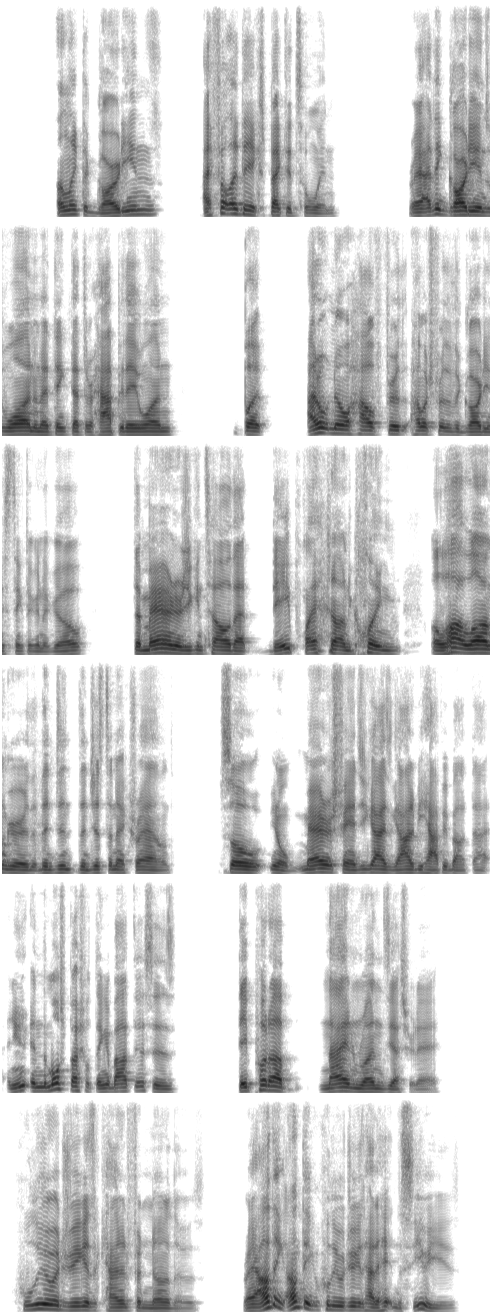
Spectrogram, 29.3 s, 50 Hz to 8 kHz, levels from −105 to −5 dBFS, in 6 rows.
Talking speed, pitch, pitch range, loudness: 225 wpm, 120 Hz, 110-140 Hz, -28 LUFS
